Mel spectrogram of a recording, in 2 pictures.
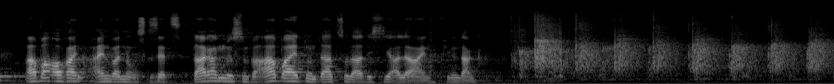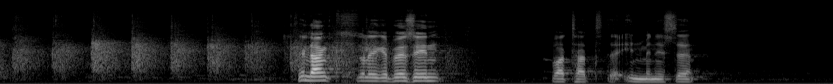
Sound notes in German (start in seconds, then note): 7.8 Beifall Freie Demokraten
